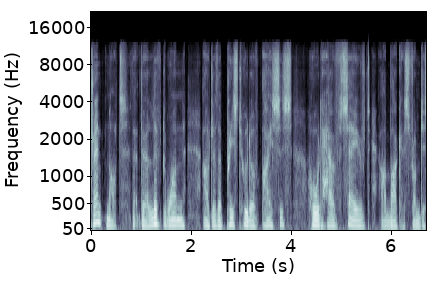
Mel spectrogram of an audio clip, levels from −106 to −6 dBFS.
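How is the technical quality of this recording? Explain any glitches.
The recording carries two brief glitches of one kind, both heard over a call codec whose treble stops at about 12 kHz.

Lost packet rebuilt from error correction, at 4.75 to 4.81 s and again at 5.81 s: audio packets went missing, about 40 ms of sound in the first case and 20 ms in the second. The packet after each one carried a lower-quality backup copy, and the decoder played that copy, so there is no silence. Those moments sound briefly rougher and grainier.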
